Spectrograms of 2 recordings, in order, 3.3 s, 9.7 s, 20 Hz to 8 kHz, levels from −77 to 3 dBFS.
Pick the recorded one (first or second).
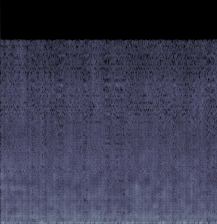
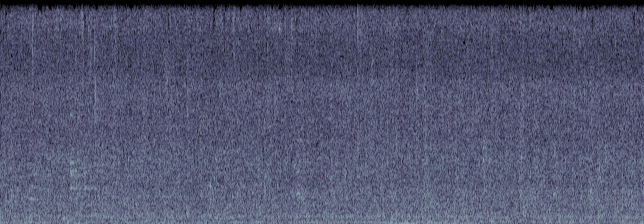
second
